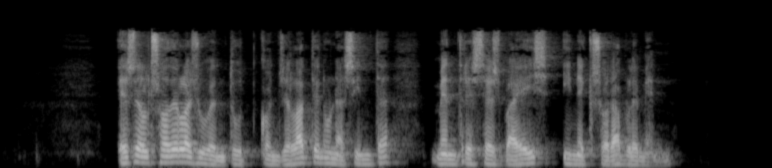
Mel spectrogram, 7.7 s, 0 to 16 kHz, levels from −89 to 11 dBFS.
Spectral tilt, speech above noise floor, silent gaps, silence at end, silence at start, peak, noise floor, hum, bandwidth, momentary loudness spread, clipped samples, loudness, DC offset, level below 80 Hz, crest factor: -4 dB/octave; 67 dB; none; 1 s; 1.2 s; -4 dBFS; -89 dBFS; none; 8.4 kHz; 11 LU; under 0.1%; -22 LUFS; under 0.1%; -48 dBFS; 20 dB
